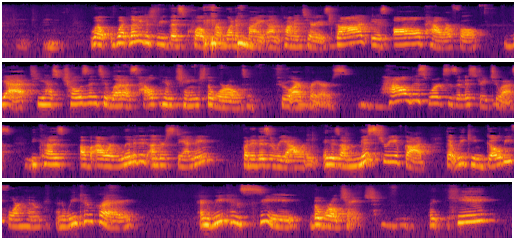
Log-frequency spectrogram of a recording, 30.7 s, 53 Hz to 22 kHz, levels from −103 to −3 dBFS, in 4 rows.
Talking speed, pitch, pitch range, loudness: 145 wpm, 235 Hz, 205-280 Hz, -22 LUFS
